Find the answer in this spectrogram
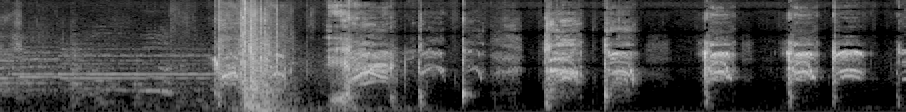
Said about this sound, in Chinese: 听到这句话，一口气没转过来，连连咳嗽。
